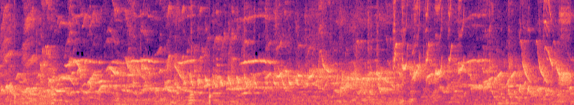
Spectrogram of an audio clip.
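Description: Many caged songbirds singing at once in a dense, unbroken chorus of overlapping whistles, trills and rapid chirps, with white-rumped shamas (murai batu) among them.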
